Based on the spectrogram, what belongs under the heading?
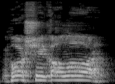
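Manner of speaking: high, slow Scottish drawl of Porsche galore; hammed-up Sean Connery exclaiming Porsche galore; Sean Connery impression. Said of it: "like Sean Connery just a little bit".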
